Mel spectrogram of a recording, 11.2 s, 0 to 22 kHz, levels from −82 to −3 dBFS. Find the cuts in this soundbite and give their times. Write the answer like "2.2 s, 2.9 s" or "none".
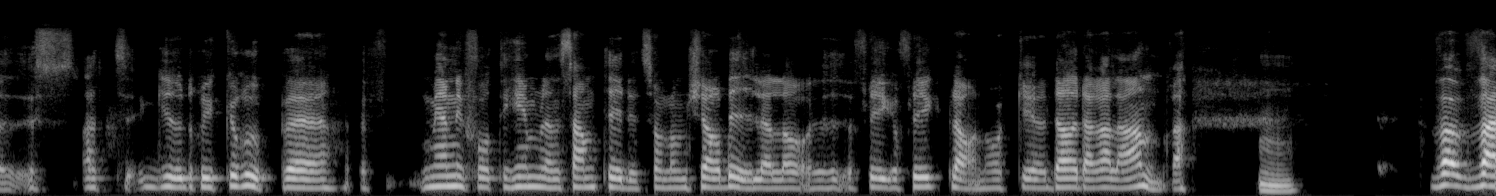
none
